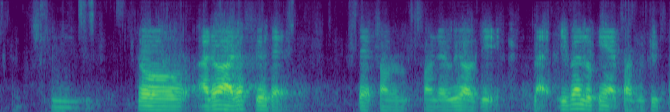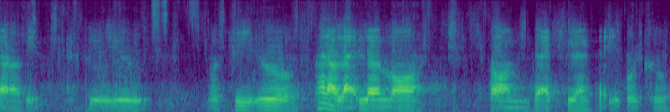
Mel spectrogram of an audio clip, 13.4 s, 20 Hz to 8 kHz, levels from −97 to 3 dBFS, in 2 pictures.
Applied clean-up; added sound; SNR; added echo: neural separator model SepFormer DNS4.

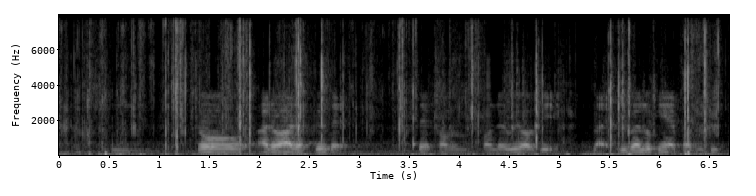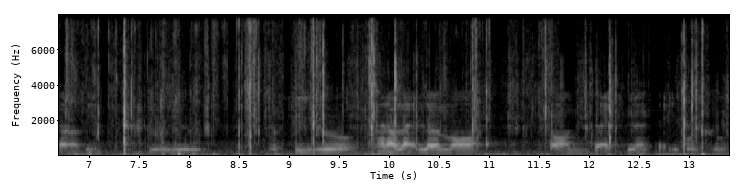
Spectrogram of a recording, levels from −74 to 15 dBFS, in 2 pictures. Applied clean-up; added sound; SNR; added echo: none; Crumpling, crinkling; 1 dB; reverberation time 1.1 s.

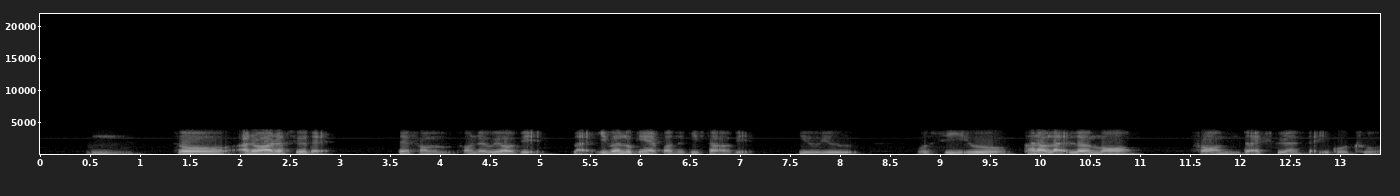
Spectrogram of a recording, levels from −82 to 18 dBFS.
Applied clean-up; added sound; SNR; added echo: none; none; none; none.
